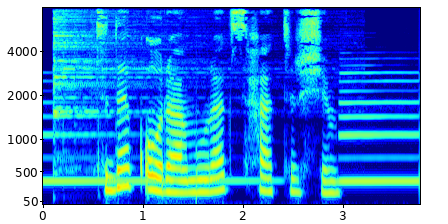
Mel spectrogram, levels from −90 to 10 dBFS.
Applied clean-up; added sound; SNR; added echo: none; Crash cymbal / Hi-hat + Wind instrument, woodwind instrument; 9 dB; none.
